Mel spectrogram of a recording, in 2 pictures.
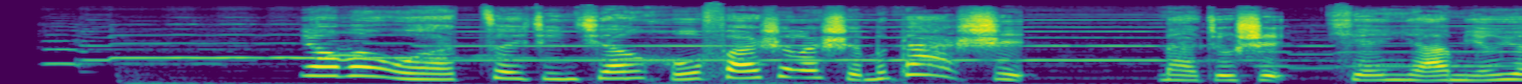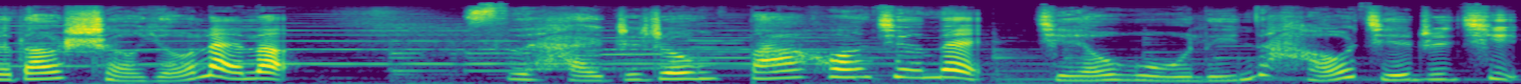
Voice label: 手游口播; 天涯明月刀

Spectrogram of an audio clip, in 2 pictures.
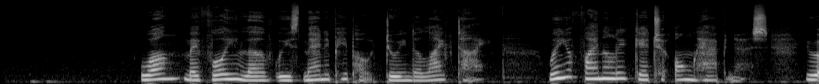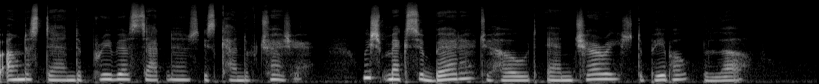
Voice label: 英文

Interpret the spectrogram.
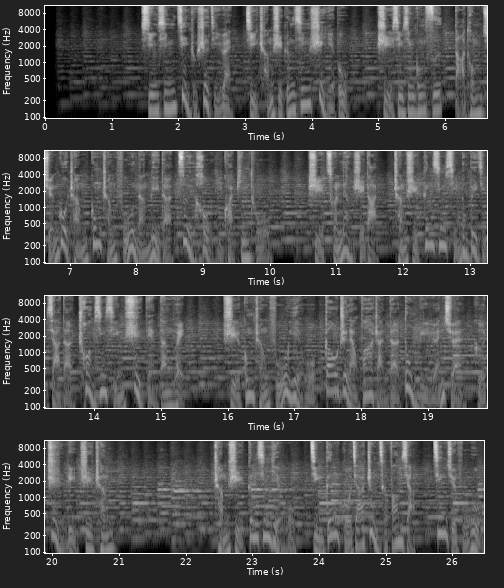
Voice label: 科技企业宣传

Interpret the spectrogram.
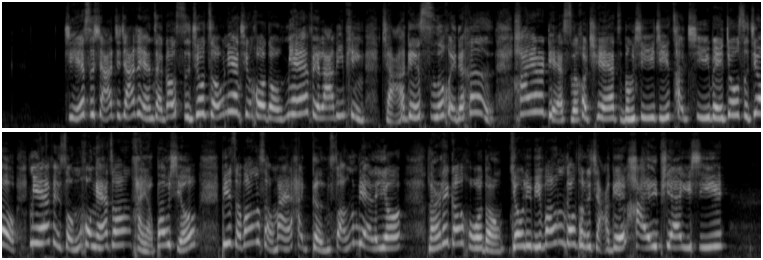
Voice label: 广告四川方言女声; 重庆经广片花 滚动吧朋友圈

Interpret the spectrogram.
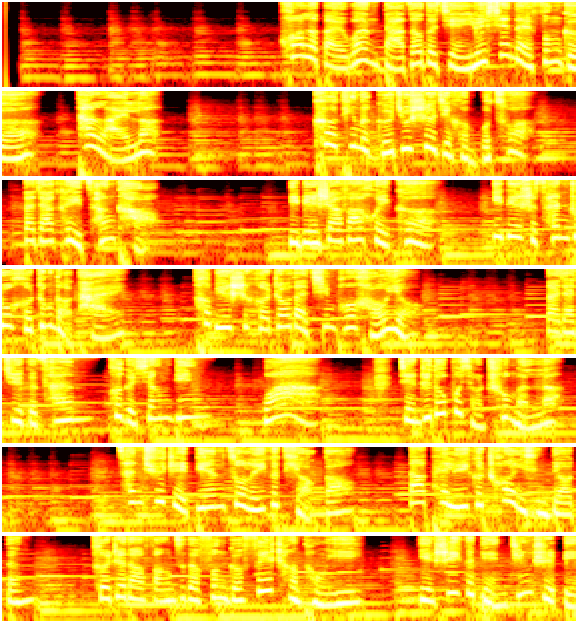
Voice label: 家居解说轻松愉悦

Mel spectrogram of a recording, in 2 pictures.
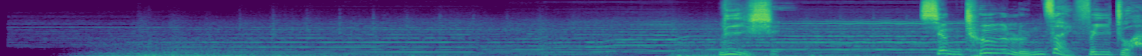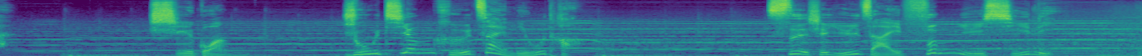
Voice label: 企业宣传

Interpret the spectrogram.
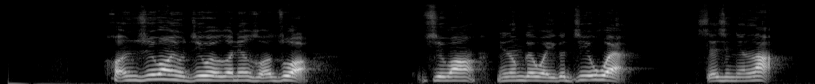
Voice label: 奶狗音

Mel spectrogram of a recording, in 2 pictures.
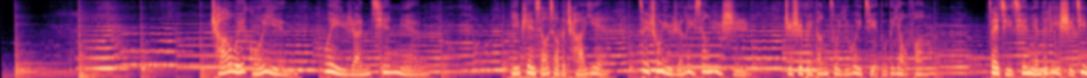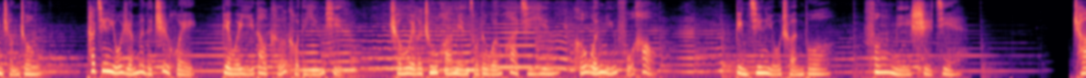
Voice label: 讲述 早茶起源

